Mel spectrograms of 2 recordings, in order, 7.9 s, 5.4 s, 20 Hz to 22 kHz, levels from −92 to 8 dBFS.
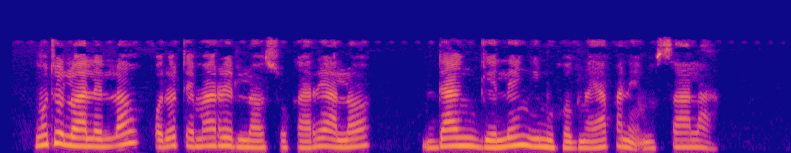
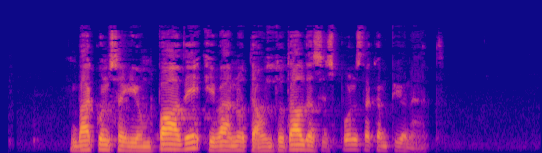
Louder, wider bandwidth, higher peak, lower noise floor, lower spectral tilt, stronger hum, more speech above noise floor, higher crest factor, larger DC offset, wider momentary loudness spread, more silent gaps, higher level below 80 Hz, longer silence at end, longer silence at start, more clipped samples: about the same, -21 LUFS vs -22 LUFS; second, 8.2 kHz vs 11.5 kHz; about the same, -4 dBFS vs -4 dBFS; about the same, -75 dBFS vs -72 dBFS; about the same, -5.5 dB/octave vs -5 dB/octave; neither; first, 55 dB vs 50 dB; about the same, 18 dB vs 20 dB; neither; second, 10 LU vs 16 LU; neither; first, -58 dBFS vs -64 dBFS; second, 0.75 s vs 1.25 s; second, 0.35 s vs 0.7 s; neither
